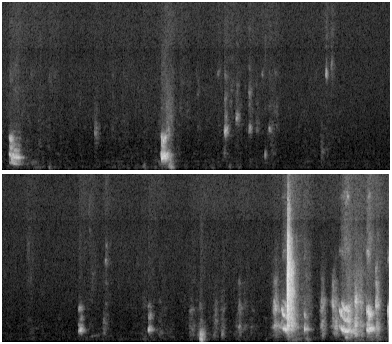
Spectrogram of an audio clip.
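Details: Daisy's Cavalier King Charles Spaniel puppies, four weeks old, in an indoor puppy pen: brief pitched yelps and whimpers separated by long quiet gaps, ending in a stretch of busy rustling and scuffling.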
